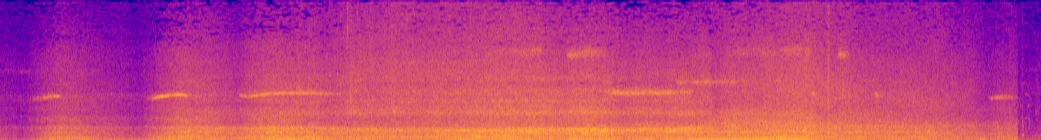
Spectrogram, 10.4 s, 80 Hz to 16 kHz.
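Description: Daihatsu Feroza's four-cylinder engine revving up and down under load as the 4x4 drives through muddy water, over a loud rush of tyre and water noise that starts about half a second in.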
